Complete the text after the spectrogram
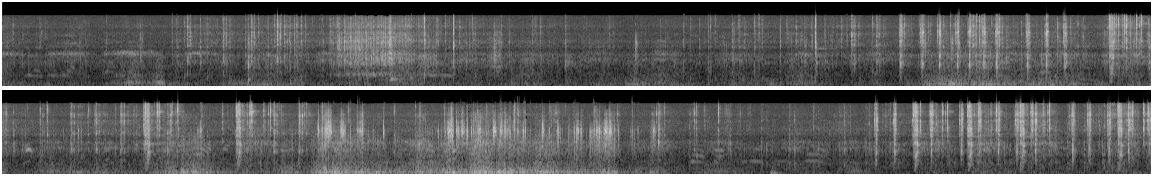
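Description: Paintball markers pop in the distance outdoors.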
